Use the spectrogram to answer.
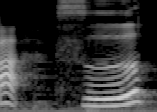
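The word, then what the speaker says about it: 十: ยก ตัว อย่าง มา ให้ ดู คำ ว่า ซื้อ นะ คะ ซื้อ ซื้อ ที่ แปล ว่า อะไร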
